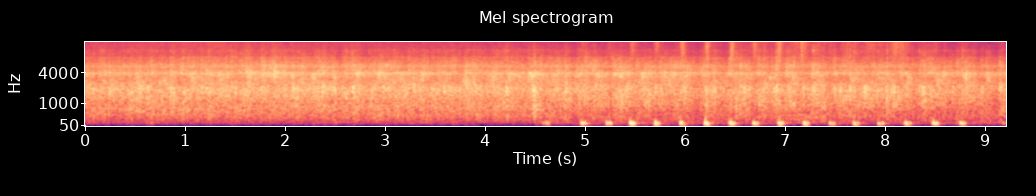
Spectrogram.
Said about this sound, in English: In fact, right now, could I ask my volunteers to please stand to be recognized? And if you'll all join me in giving them a round of applause for the hard work that they put into this movement.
